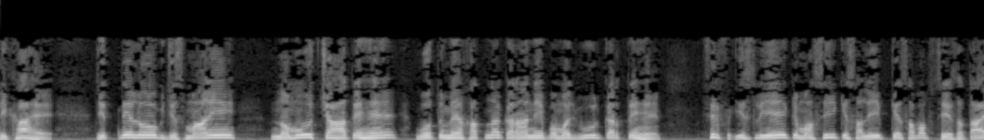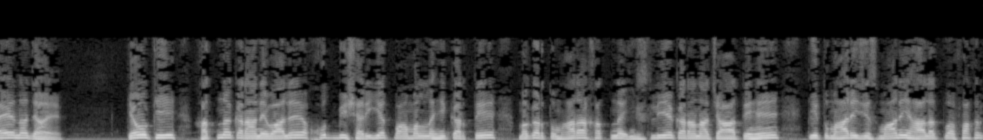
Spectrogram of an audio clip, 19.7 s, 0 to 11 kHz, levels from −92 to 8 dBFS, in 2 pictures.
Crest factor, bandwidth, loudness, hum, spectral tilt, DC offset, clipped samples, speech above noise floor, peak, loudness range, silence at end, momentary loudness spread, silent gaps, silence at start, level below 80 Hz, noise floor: 14 dB; 8.4 kHz; -14 LUFS; none; -8 dB/octave; under 0.1%; under 0.1%; 32 dB; 0 dBFS; 3 LU; 0 s; 7 LU; none; 0 s; -54 dBFS; -46 dBFS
